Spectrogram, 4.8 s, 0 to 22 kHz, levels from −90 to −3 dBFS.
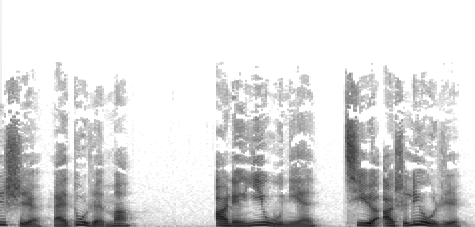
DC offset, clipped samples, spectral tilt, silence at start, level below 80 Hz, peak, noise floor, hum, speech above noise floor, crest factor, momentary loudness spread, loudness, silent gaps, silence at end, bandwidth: under 0.1%; under 0.1%; -4 dB/octave; 0 s; -62 dBFS; 0 dBFS; -67 dBFS; none; 48 dB; 18 dB; 8 LU; -19 LUFS; none; 0.15 s; 15.5 kHz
